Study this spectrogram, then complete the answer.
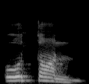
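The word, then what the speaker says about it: automne: pronunciation it is opon in english we pronounce the m and not n but here we pronounce the n not m so only o thon exactly means autumn finally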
